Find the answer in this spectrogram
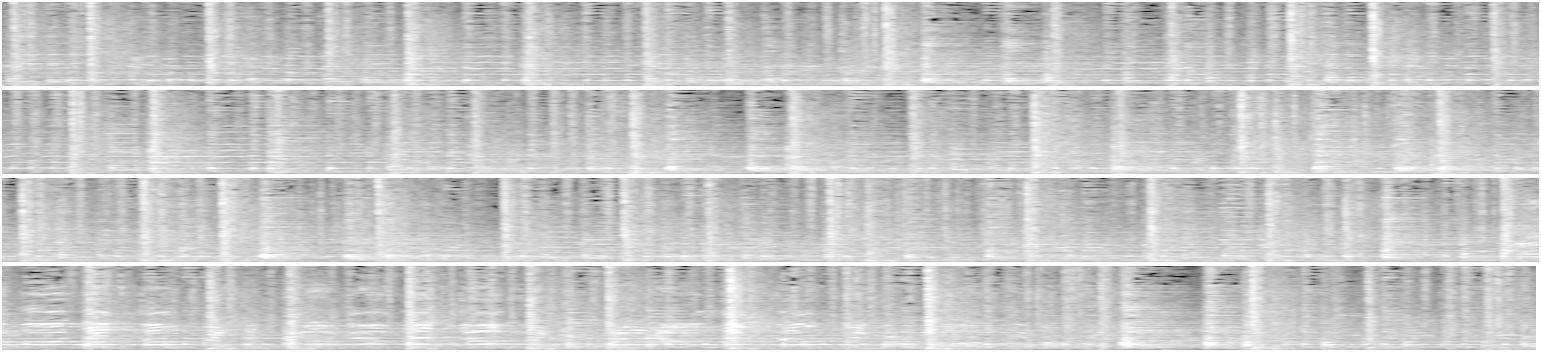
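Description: Old-time string band playing an instrumental tune: a fiddle bowing the melody over steadily picked open-back banjo.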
